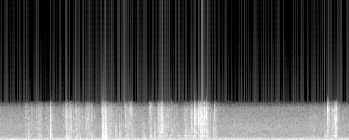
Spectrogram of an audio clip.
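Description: Fireworks and their cardboard and plastic packaging being handled: a run of light clicks, taps and rustles over a few seconds, loudest about four seconds in, with one more near the end. A steady low hum runs underneath.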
